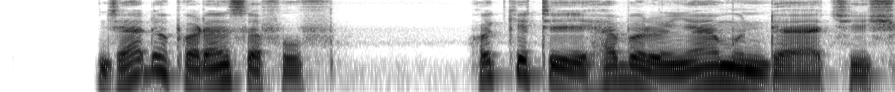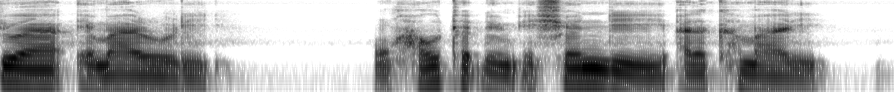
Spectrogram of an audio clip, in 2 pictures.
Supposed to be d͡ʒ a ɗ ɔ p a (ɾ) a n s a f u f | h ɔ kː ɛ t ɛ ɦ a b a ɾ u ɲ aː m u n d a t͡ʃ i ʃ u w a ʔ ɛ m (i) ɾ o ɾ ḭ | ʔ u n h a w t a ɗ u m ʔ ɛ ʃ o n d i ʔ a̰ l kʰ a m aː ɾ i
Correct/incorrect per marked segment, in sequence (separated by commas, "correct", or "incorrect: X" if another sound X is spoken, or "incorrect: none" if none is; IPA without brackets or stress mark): correct, incorrect: a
